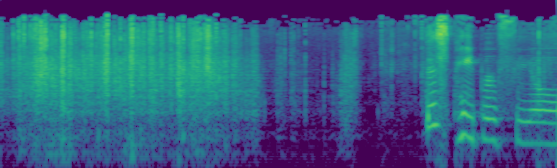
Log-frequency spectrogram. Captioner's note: parchment paper rattling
